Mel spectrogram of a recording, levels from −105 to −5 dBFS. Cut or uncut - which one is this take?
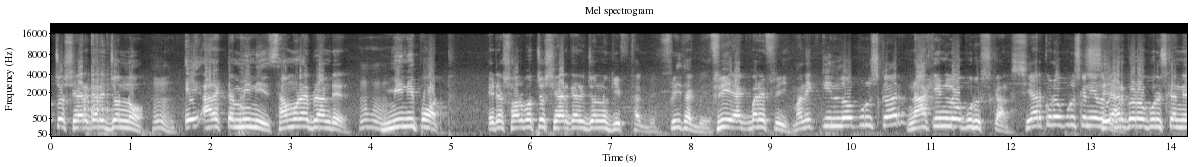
uncut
